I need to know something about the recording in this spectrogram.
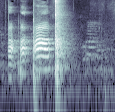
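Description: A young child's short high-pitched vocal sounds, then a sharp hand slap just after a second in.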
